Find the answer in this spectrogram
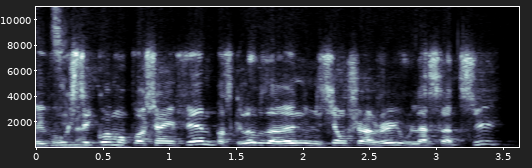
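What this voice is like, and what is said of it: Usual voice. Nothing is said of it.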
